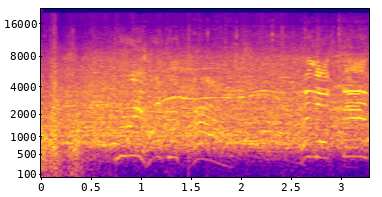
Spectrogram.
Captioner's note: crowd cheers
